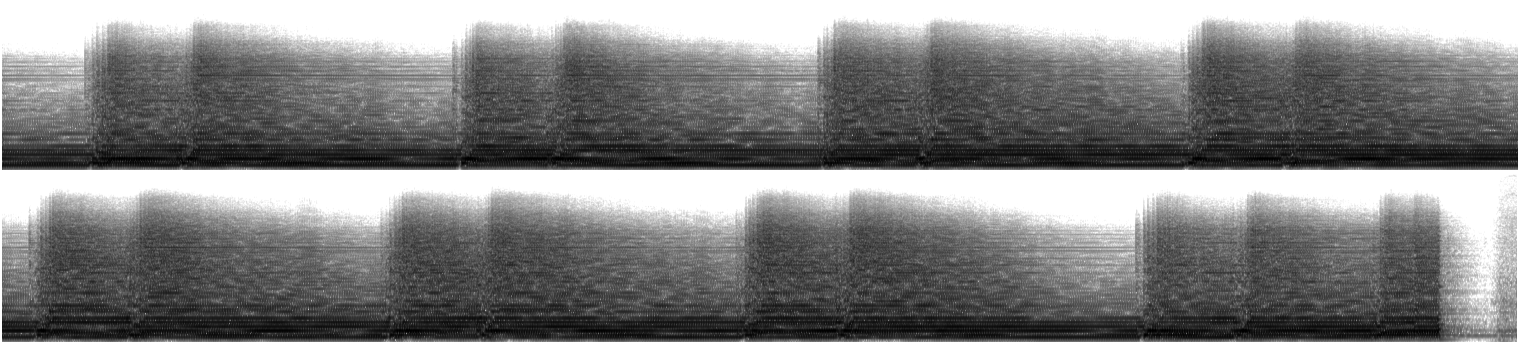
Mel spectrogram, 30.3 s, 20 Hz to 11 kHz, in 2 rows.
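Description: Telecaster on its neck pickup played through a single-EL84 Class A valve amp (a Vox AC4 modded as a Marshall Class 5 clone) and an analog cab sim, in an overdriven tone. Chords are strummed in pairs about every three and a half seconds and left to ring, while the middle control is swept, and the tone changes only slightly. The playing stops near the end.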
